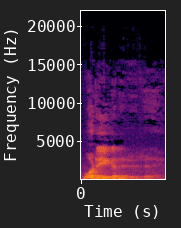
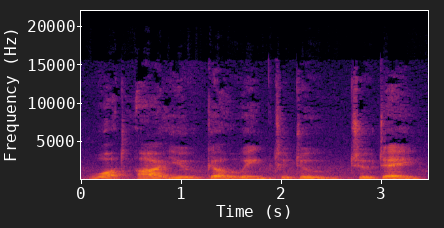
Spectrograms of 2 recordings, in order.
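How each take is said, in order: First: It is said fast and run together. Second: It is said slowly, word by word.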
